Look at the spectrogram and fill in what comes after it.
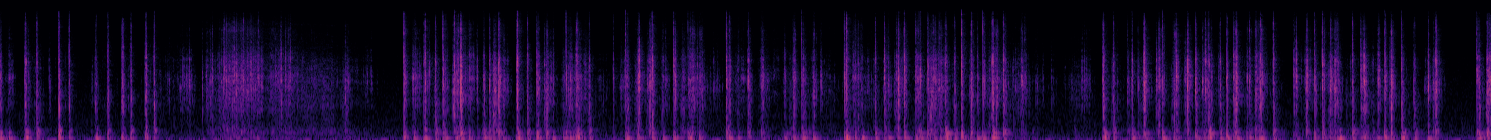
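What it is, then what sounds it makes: Plastic mechanical keyboard. Both hands type on a full-size backlit plastic mechanical keyboard with fingertips and nails, producing rapid, bright clicking taps that ring only briefly. The typing runs in steady bursts with short pauses, and each keystroke is crisp with a faint low thump underneath.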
